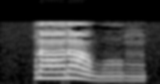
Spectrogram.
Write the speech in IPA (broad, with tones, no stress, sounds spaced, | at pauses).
ɾ ã˦ ɾ ã˦˨ w u˨ ŋ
